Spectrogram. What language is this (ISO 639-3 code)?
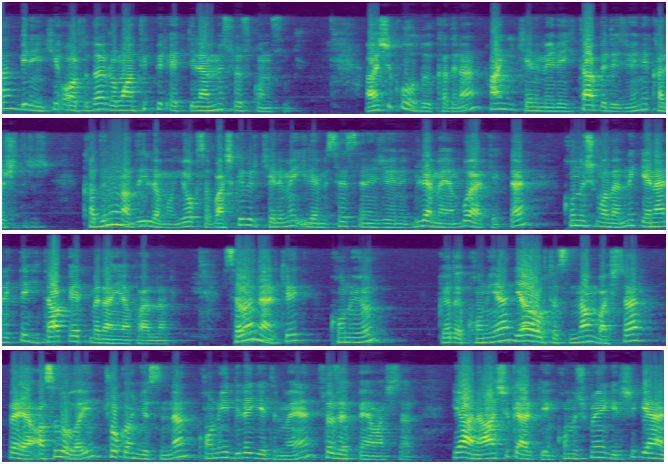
tur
